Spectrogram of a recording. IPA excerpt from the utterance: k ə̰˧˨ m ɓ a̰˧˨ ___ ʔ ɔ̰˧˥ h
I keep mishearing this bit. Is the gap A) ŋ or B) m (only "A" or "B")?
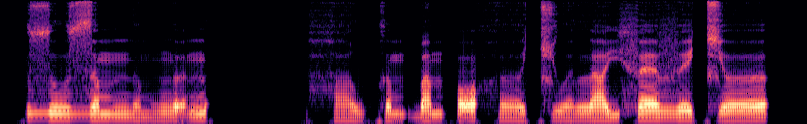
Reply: B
